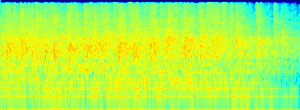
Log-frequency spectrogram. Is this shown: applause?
yes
